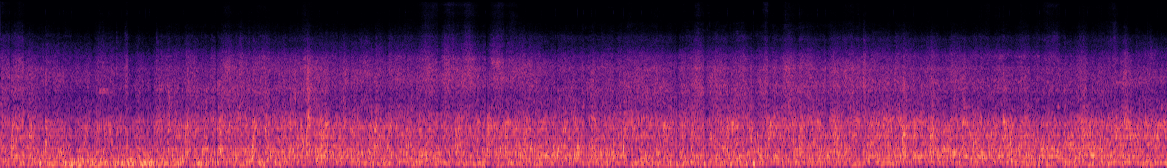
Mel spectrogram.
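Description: Passenger train running at speed, heard from the carriage's open window or doorway: a steady rumble and rattle with faint wheel clicks over the rail joints.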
